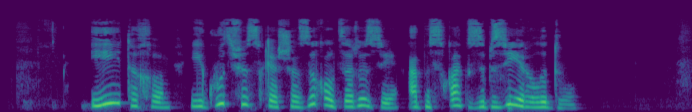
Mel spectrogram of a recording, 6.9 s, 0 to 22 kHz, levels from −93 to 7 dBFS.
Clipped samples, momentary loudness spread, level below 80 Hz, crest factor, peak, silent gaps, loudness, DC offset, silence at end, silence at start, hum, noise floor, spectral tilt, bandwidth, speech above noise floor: under 0.1%; 9 LU; -76 dBFS; 18 dB; -8 dBFS; none; -26 LUFS; under 0.1%; 1.2 s; 0.9 s; none; -85 dBFS; -5.5 dB/octave; 11.5 kHz; 60 dB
